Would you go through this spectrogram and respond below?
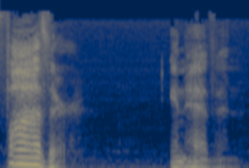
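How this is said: It is said slowly, with deep feeling. The words are meant sincerely. The speaker calls it right. "I'm praying these words"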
